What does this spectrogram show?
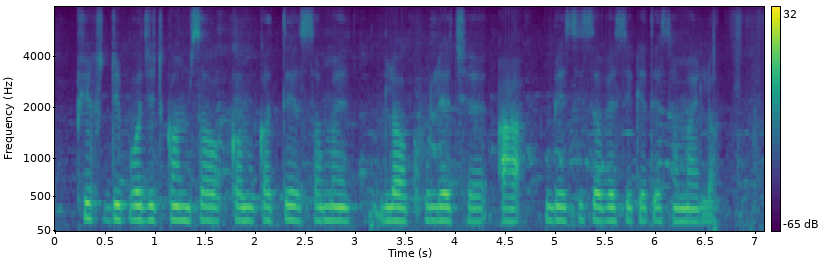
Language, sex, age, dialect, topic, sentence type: Maithili, female, 18-24, Bajjika, banking, question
